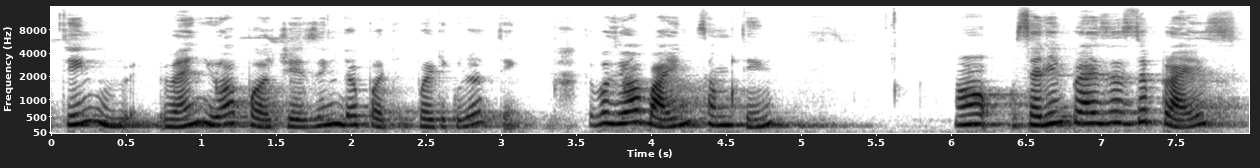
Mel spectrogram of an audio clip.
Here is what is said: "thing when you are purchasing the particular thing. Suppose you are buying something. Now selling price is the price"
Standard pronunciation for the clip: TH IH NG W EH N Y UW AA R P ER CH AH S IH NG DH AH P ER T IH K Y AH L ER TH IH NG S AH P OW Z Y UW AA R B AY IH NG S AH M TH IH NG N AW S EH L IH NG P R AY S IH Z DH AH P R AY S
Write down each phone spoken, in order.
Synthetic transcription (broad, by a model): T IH NG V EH N Y UW AA R P ER CH AH S IH NG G AH P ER T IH K Y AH L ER T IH NG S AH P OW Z Y UW AA R B AY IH NG S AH M T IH NG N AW S EH L IH NG P R AY S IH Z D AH P R AY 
